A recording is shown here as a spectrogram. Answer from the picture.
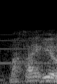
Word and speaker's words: Masahiro: Masahiro.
